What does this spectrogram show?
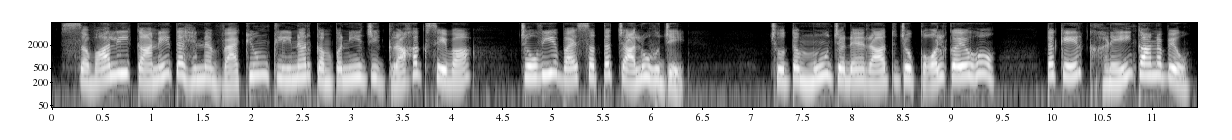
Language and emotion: Sindhi, surprised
